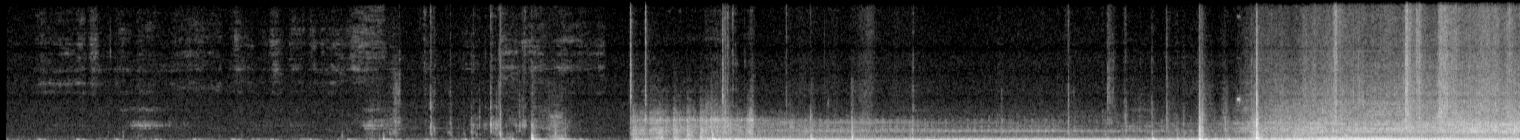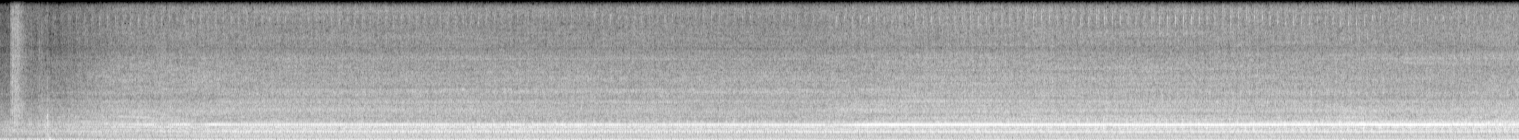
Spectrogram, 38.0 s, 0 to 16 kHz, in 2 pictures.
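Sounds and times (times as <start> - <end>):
car engine idling with knock: 7.9 - 37.9.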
